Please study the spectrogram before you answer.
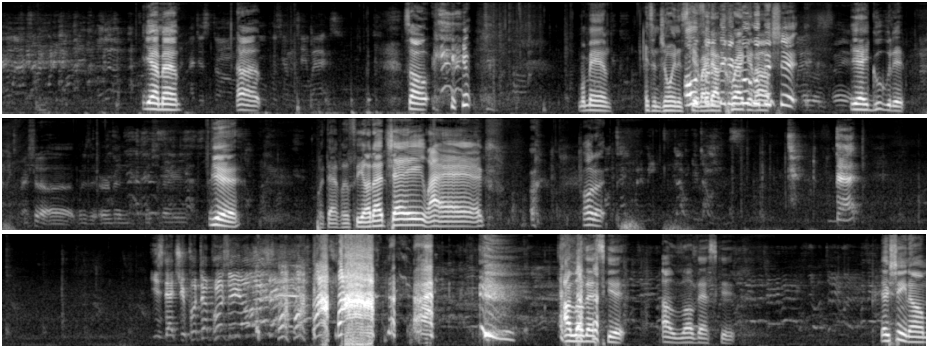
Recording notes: During a Philadelphia early summer night, three friends grab a table, a few chairs, and alcohol, to a backyard with some mics.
